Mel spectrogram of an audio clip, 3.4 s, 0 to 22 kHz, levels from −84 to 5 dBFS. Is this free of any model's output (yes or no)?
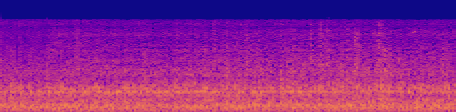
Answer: yes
